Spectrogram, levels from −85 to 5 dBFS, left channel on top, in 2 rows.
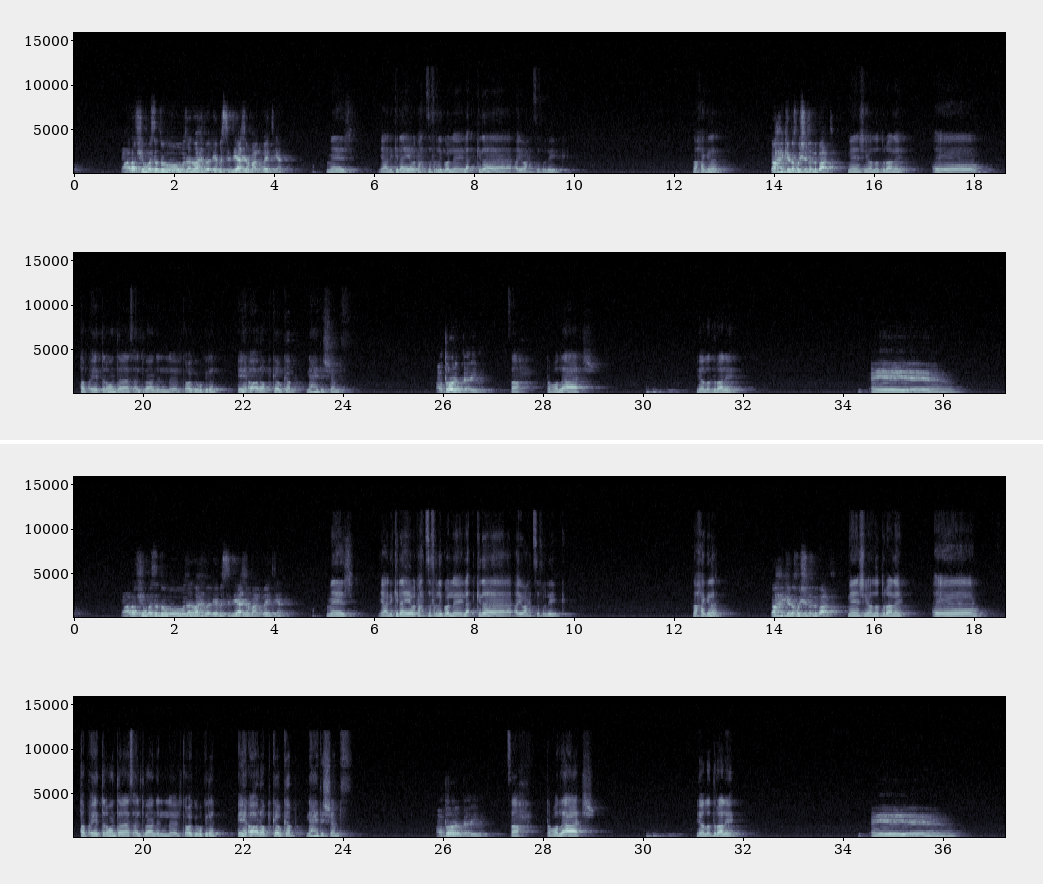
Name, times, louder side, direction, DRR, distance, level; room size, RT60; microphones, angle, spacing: voice 1, 1.0-4.2 13.9-15.1 25.9-26.8 30.5-30.6 34.6-36.3, left 2 dB, 70° left, 6 dB, 4.3 m, -22 dB
voice 2, 5.1-5.5 6.1-9.7 12.4-12.9 15.5-16.6 17.2-18.1 18.8-21.5 21.9-24.0 27.4-27.7 28.1-29.0 31.1-31.8, right 2 dB, 50° right, 7 dB, 1.7 m, -25 dB
26.5 x 22.5 x 7.1 m, 0.92 s
head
